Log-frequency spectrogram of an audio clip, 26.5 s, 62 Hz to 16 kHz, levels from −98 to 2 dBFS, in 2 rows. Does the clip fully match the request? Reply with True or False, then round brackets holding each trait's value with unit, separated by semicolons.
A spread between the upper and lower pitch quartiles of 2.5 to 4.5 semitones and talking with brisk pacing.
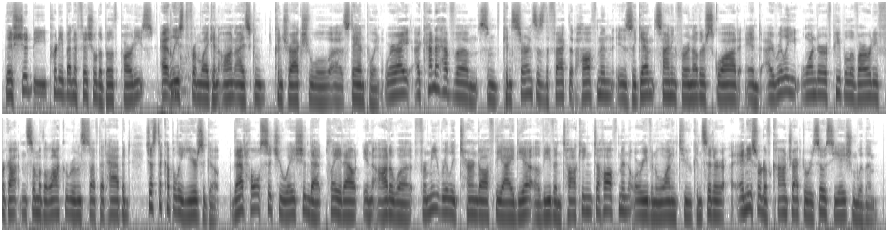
True (2.8 semitones; 215 wpm)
